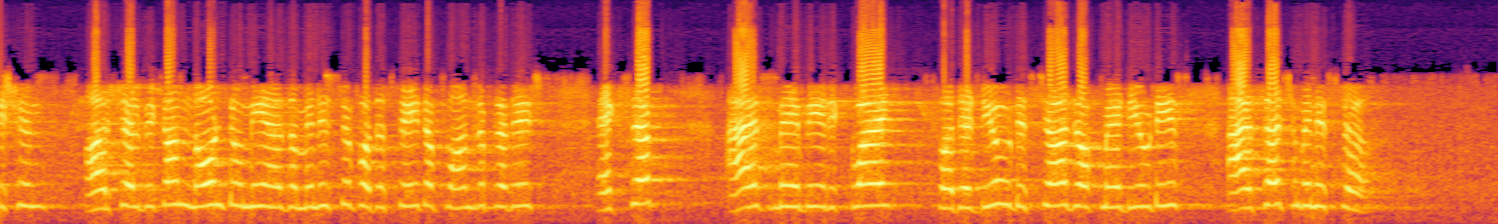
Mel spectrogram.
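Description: A woman speaks into a microphone in a clear, formal voice, heard through a loudspeaker.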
